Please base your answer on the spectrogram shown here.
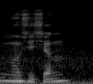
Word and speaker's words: musician: Musician. Base word music. Derived word musician. Suffix ian. Explanation: suffix ian attracts stress to the preceding syllable c, altering the original stress pattern.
